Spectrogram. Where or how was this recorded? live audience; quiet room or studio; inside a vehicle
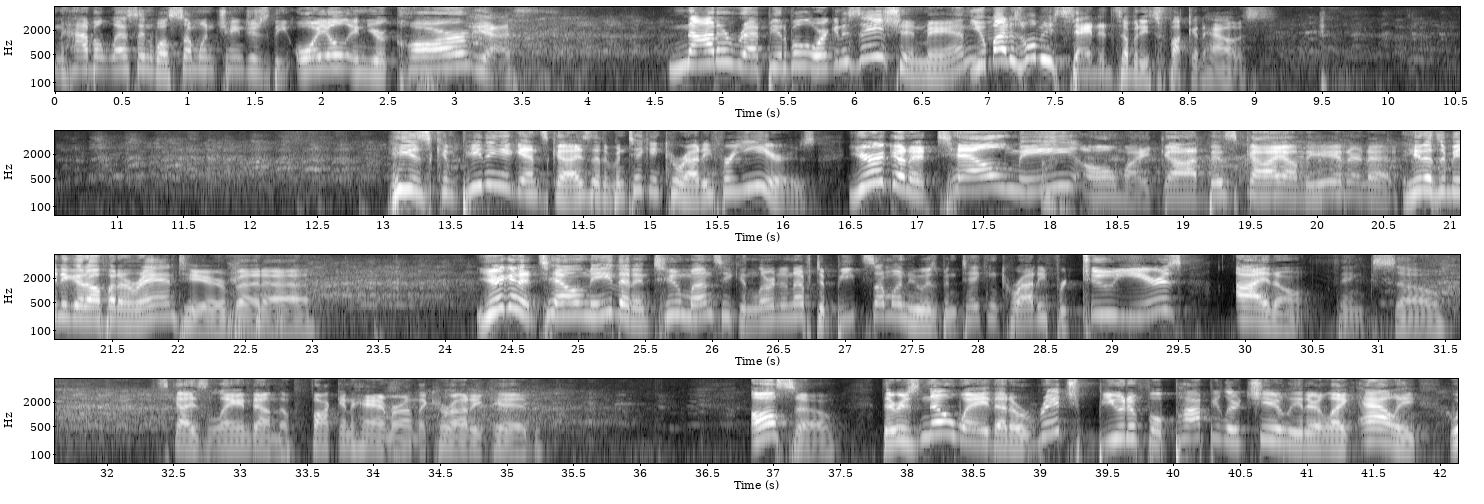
live audience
